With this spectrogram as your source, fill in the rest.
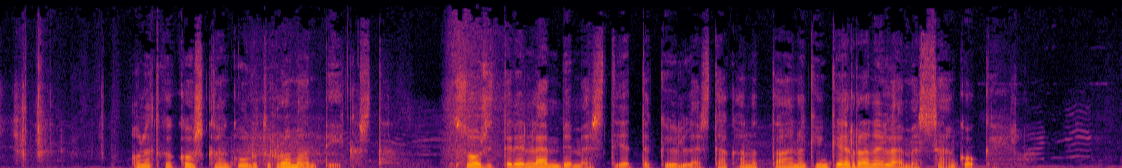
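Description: A woman speaks with feeling nearby.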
